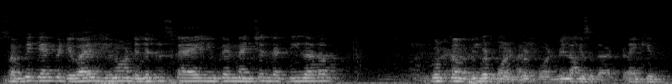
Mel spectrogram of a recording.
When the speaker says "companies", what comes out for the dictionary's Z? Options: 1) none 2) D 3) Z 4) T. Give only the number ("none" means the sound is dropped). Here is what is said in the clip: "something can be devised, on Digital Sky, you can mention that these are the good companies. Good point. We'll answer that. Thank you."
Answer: 1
